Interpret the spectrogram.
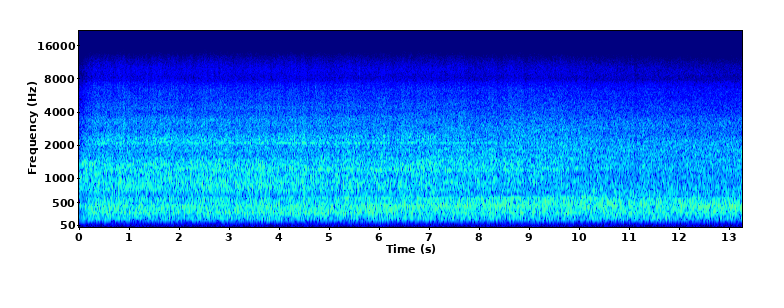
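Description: SJ X2000 electric high-speed train pulling out of the station: a steady noise of the train's running gear and equipment with faint steady whining tones, growing louder suddenly at the start and then holding.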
